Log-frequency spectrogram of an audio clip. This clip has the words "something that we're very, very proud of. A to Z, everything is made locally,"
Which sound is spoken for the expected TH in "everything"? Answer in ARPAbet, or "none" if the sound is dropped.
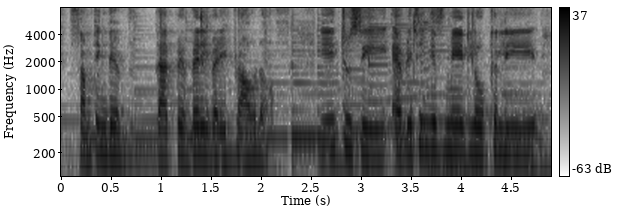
T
